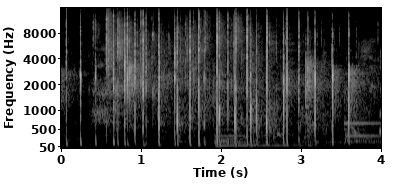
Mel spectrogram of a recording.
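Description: A small group applauding in a classroom: scattered, irregular hand claps from several people that thin out near the end.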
